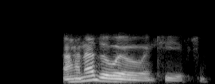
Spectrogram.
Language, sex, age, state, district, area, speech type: Kashmiri, male, 18-30, Jammu and Kashmir, Anantnag, rural, conversation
